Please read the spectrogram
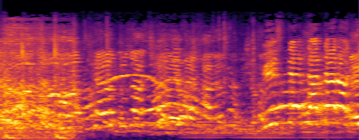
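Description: Several women and children talking and calling out over one another in a room. Loud party music with a bass line plays at first and cuts off about a second in.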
